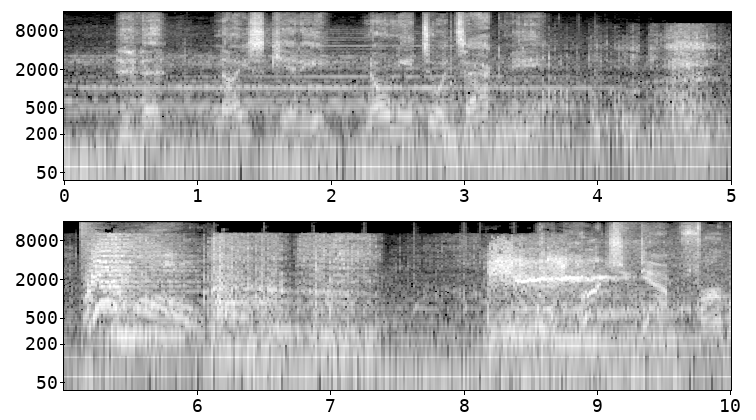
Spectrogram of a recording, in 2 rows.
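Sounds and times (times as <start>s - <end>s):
monster roaring: 3.6s - 7.5s.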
